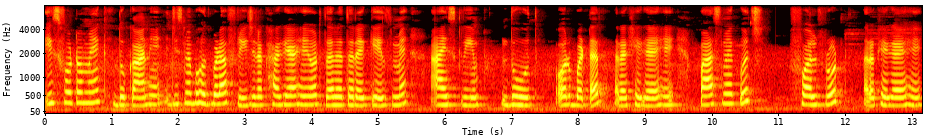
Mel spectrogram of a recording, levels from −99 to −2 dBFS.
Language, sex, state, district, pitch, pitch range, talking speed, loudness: Hindi, female, Bihar, Begusarai, 240 Hz, 225-260 Hz, 150 wpm, -22 LUFS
